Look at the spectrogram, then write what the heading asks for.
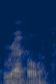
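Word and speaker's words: Rebell: It's actually pronounced Royale Rebel, and it's Rebel spelled with two L's, so it's almost like Bell with R-E before it.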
